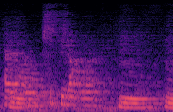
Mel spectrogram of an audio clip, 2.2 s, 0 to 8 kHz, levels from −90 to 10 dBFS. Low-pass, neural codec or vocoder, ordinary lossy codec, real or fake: 7.2 kHz; codec, 44.1 kHz, 2.6 kbps, SNAC; MP3, 32 kbps; fake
